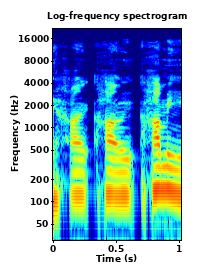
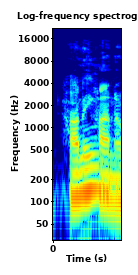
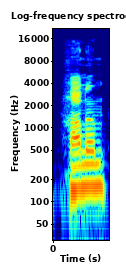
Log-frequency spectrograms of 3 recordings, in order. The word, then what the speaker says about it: Charlie Hunnam: But I also hated Charlie Humming in it. Hunnam, or however you say his name. Hunnam. I hated Charlie Hunnam in it.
